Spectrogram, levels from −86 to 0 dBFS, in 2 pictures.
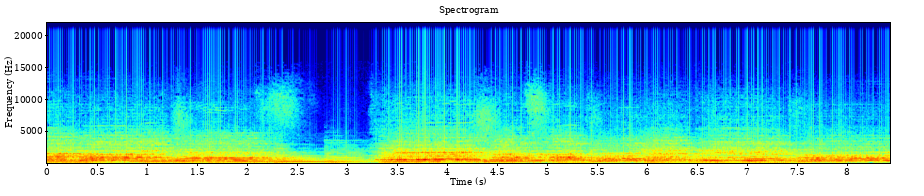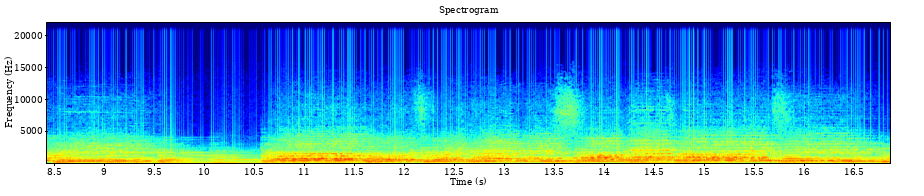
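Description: Block size mismatch (truncated) runs throughout. One stage passes on longer blocks than the next reads, so each block's tail is dropped. This leaves a 46.9 Hz buzz, which fits a 1024-sample read block, and the sound plays 1.12 times fast at near-normal pitch.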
